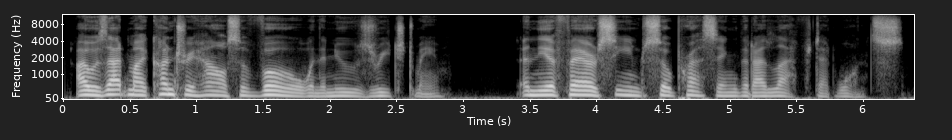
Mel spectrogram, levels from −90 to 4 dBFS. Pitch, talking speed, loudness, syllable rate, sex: 145 Hz, 225 wpm, -18 LUFS, 5.4 syllables/s, female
